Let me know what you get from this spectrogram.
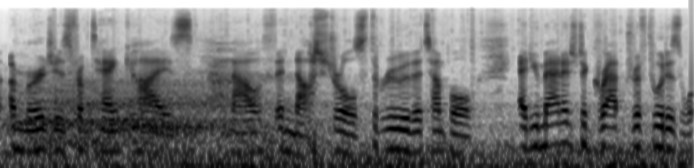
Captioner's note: fire sfx begins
